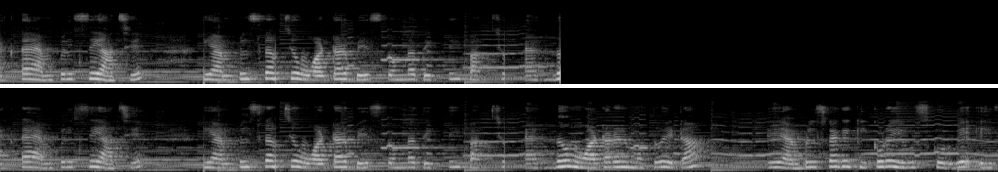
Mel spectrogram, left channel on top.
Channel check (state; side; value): drops out; left; at 5.6 s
